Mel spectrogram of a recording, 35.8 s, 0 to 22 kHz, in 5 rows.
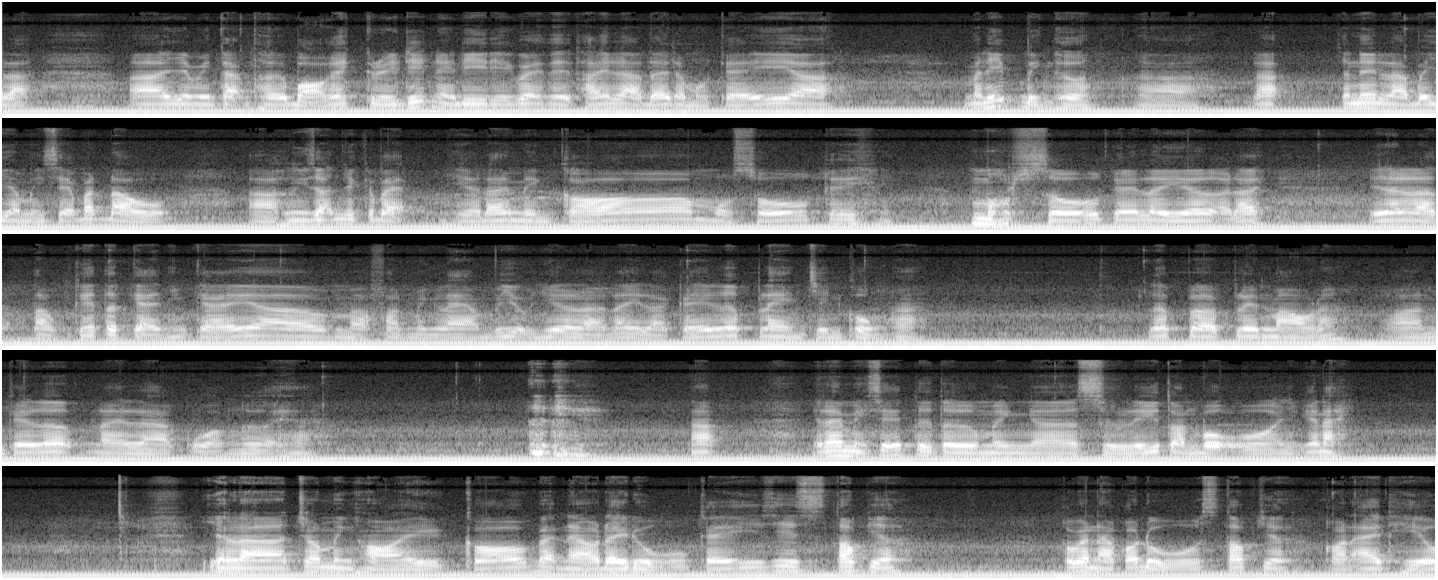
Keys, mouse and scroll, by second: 2.5 Delete, 7.0-15.9 drag, 15.9-26.9 drag, 28.0 scroll down 1, 35.3-35.8 drag.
